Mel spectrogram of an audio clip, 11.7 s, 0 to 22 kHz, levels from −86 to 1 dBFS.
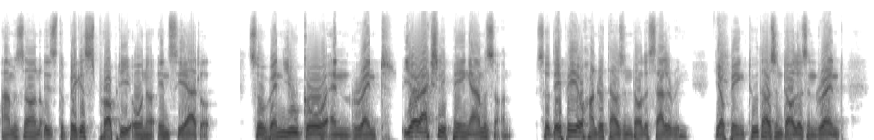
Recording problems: distortion; heavy; 8 dB below the speech

